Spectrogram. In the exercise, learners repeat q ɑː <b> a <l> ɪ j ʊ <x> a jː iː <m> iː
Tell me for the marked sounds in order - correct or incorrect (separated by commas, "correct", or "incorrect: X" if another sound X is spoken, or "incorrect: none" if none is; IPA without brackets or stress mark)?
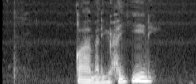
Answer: incorrect: m, correct, incorrect: ħ, incorrect: n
